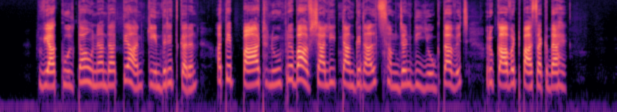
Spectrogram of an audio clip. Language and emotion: Punjabi, fearful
